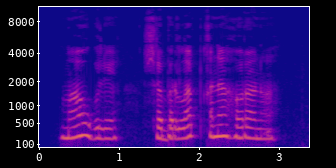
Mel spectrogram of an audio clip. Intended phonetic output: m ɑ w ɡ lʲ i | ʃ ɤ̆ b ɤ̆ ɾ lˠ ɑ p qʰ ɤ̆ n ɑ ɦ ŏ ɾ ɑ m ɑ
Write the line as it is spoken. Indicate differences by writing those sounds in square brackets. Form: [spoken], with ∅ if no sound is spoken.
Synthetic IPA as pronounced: m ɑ w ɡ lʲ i | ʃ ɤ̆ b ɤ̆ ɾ lˠ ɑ p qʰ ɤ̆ n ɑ ɦ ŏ ɾ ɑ [n] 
